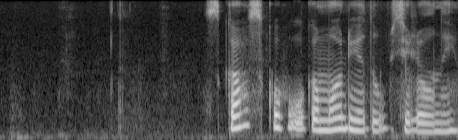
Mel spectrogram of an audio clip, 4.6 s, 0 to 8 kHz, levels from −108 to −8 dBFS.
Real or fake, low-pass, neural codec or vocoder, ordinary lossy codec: real; none; none; none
